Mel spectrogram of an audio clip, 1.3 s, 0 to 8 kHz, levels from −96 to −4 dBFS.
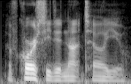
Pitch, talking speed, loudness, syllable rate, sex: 95 Hz, 320 wpm, -18 LUFS, 6.7 syllables/s, male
